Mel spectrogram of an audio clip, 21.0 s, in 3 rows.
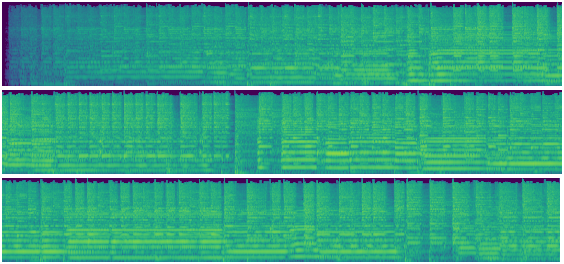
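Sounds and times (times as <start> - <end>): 
baroque jazz trio: 0.5 - 20.9.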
